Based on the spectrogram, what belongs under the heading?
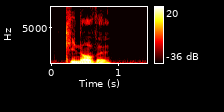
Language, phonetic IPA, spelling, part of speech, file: Polish, [cĩˈnɔvɨ], kinowy, adjective, Pl-kinowy.ogg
